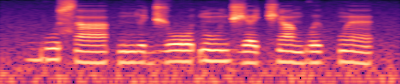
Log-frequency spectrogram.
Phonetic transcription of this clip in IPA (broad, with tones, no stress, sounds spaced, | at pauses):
b u˦ s ã˧ | ɲ ə˨ d͡ʒ oː˧ ɗ ũ˨˦ d͡ʒ ɛ˨ t͡ʃ ã˧ ɡʷ e˧ kʷ ɛ̃˦˨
